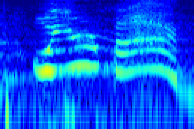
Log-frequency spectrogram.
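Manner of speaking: high, light imitation of a small boy; child's voice. Son Rafa insisting his mother is mad, high child voice. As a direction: voice the little son teasing. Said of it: "Rafa started telling me".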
